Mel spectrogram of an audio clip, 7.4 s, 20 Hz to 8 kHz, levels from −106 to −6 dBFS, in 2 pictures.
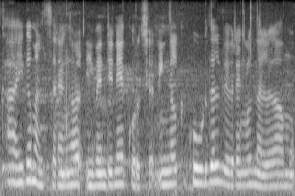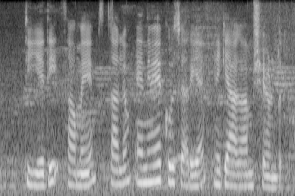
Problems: none marked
